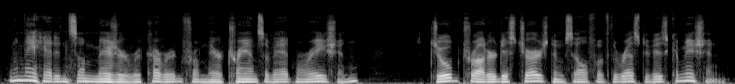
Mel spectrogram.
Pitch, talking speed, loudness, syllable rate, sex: 125 Hz, 180 wpm, -16 LUFS, 5.8 syllables/s, male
